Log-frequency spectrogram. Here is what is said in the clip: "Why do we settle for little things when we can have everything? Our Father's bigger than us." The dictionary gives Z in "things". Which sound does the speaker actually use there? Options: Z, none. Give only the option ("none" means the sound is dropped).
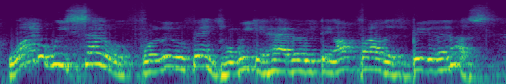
Z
